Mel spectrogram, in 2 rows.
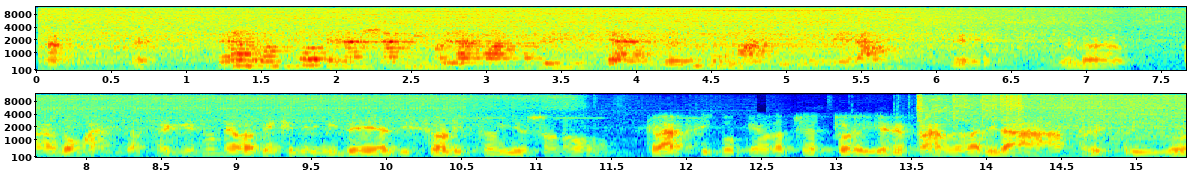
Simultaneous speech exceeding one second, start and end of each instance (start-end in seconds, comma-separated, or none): none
